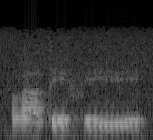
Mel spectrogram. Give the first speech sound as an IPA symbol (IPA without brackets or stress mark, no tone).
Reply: β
